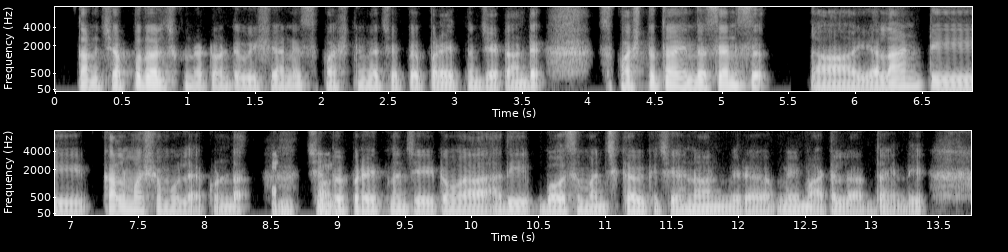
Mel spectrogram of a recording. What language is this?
Telugu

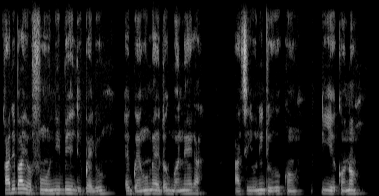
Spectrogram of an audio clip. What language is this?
Yoruba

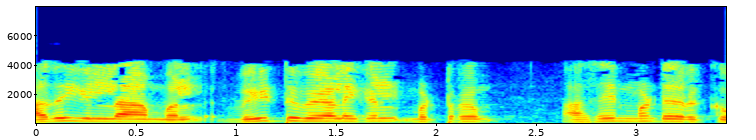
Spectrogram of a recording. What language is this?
Tamil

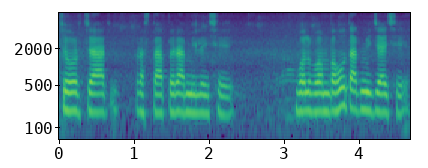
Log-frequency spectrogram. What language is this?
Maithili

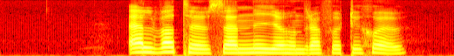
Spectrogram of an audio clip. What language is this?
Swedish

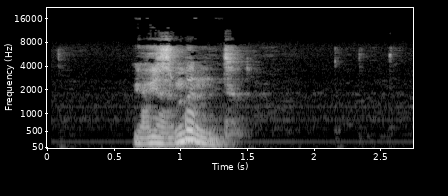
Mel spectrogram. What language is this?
Kabyle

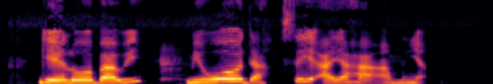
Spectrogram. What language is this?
Adamawa Fulfulde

